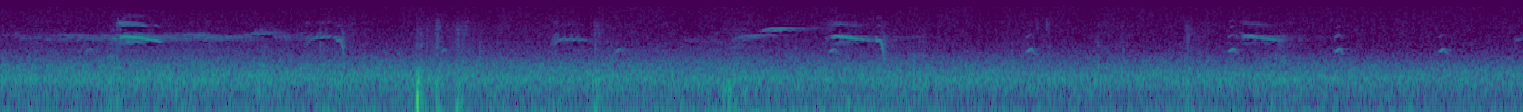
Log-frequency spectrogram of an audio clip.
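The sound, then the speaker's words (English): Sharp, high bird alarm calls repeat in short bursts throughout, fairly faint over a steady outdoor hiss, with one brief thump partway through. “I think alarm calls now.”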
